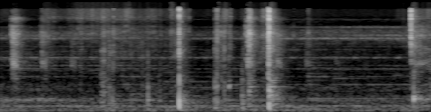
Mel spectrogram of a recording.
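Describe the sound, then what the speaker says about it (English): Tarot cards being shuffled by hand, a quick series of soft riffles and sharp flicks, close and fairly quiet, with no talk. "let's get these cards out"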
